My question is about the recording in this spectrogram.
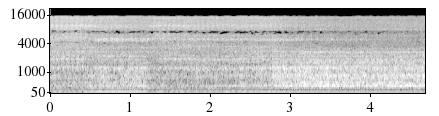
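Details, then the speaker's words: Domestic stone flour mill, single-phase 1 HP, grinding jowar into good-quality flour with the stones set tight. Steady motor hum with an even, gritty grinding rush of grain between the stones, no knocks or labouring; normal grinding. "तर आपण पाहू शकता अतिशय चांगल्या क्वालिटीच दळण ज्वारीचं ह्या एक एचपी मॉडेल मी करून तुम्हाला दाखवलेलं आहे."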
